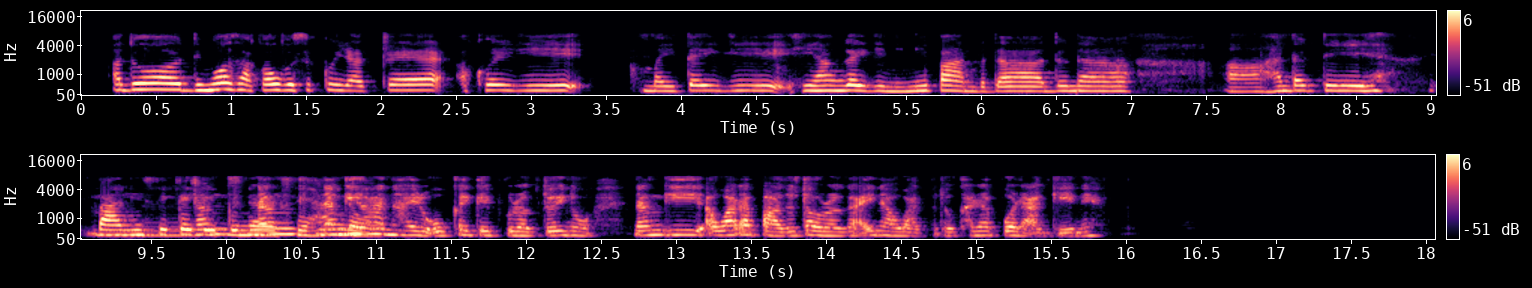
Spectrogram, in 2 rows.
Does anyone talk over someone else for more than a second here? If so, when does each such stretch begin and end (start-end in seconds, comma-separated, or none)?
9.2-10.9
